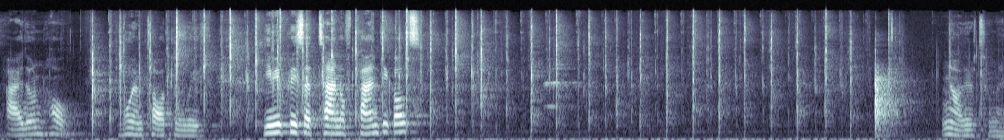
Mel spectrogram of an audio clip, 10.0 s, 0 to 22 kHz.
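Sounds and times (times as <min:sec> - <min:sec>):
cards being shuffled: 0:00.9 - 0:09.2.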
